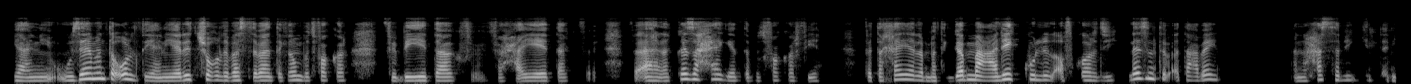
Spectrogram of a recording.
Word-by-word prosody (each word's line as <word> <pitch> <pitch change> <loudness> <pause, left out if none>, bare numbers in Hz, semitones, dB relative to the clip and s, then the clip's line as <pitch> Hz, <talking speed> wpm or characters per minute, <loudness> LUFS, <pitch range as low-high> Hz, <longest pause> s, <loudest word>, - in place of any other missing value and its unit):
يعني 170 0 -1
وزي 235 +8 +4
ما 265 - +5
أنت 265 -1 +2
قُلت 230 -6 +1
يعني 165 -1 -1
يا 170 - +4
ريت 215 +4 +2
شُغل 200 -4 +3
بس 190 -1 +1
بقى، 185 +1 +4
أنت 175 -2 -3
كمان 195 +4 -2
بتفكّر 185 +1 -5 0.4
في 170 - -5
بيتك 175 0 +2
في - - -12
في - - -10
حياتك، 170 0 0
في - - -19 0.4
في - - -6
أهلك، 170 -1 +1
كذا 245 -1 +4
حاجة 230 -7 +1
أنت 175 -2 -10
بتفكّر 180 +2 -10
فيها، 160 +1 -10 0.4
فتخيّل 215 +5 -1
لمّا 170 -2 -3
تتجمّع 200 +5 +3
عليك 215 +7 +5
كُلّ 220 -3 -3
الأفكار 195 -1 -3
دي 180 +2 -8
لازم 265 +2 +2
تبقى - - -7
تعبان، 215 +4 -4 0.8
أنا 165 +1 -8
حاسّة 215 0 -2
بيك 200 0 -14
جدًا 185 -3 -15
185 Hz, 175 wpm, -24 LUFS, 170-215 Hz, 0.8 s, ما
